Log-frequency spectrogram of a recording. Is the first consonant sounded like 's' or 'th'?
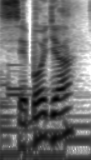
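s. The c is said like an s.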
